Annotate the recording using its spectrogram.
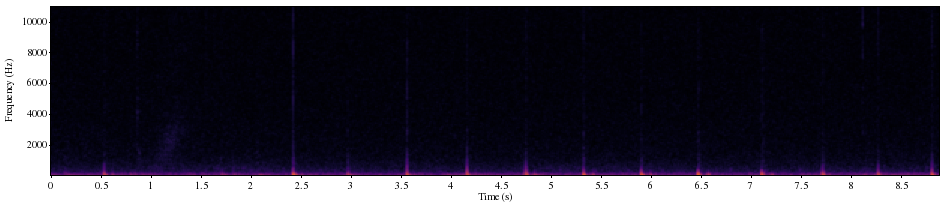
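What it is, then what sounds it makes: Paperback coloring book tapped. Fingertips tap and scratch the glossy card cover of a softcover Mandala Wonders mandala coloring book lying flat. About twelve quiet, dull, low thuds land at an uneven, roughly steady pace, each dying away at once. A faint scratchy brush sounds near the start.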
